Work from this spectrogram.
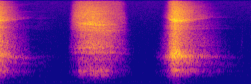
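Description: Slow, deep meditative breathing for anxiety: two long, airy breaths sound close and clear, each rising and fading over about a second, separated by near silence, with a trailing exhale at the start.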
